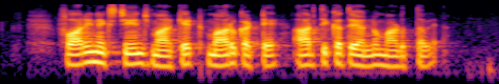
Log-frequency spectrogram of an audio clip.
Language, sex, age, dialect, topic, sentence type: Kannada, male, 18-24, Mysore Kannada, banking, statement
